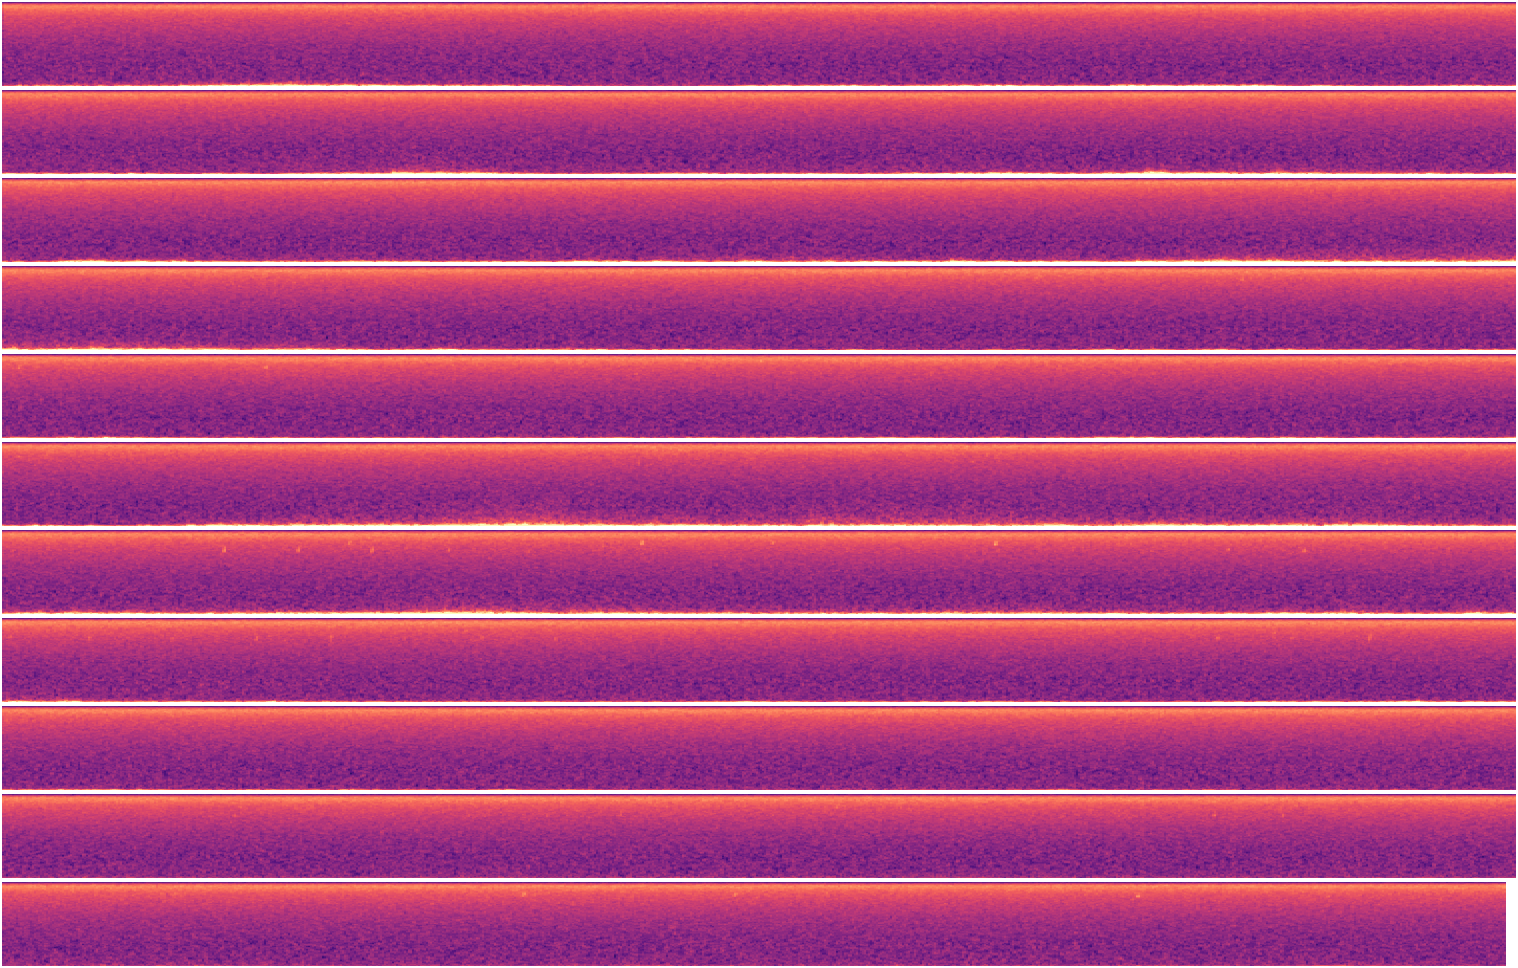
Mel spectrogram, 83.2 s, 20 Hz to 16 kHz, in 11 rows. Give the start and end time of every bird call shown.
[78.18, 78.38] White-crowned Sparrow (Zonotrichia leucophrys)
[79.28, 79.38] White-crowned Sparrow (Zonotrichia leucophrys)
[81.18, 81.48] White-crowned Sparrow (Zonotrichia leucophrys)

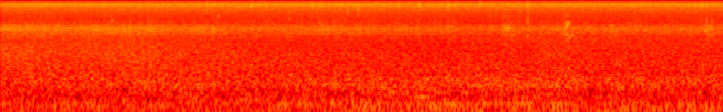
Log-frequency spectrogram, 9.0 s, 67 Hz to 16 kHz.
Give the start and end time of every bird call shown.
[7.00, 7.20] House Finch (Haemorhous mexicanus)

